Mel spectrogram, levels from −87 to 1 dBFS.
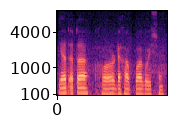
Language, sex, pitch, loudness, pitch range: Assamese, male, 120 Hz, -18 LUFS, 115-130 Hz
